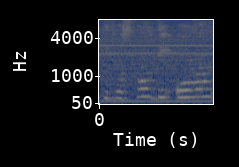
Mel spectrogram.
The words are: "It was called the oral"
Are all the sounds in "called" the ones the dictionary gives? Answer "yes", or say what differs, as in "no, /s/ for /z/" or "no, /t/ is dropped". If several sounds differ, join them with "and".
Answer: yes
